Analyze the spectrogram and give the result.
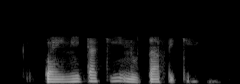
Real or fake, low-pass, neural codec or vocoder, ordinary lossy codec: fake; 3.6 kHz; codec, 44.1 kHz, 7.8 kbps, Pupu-Codec; MP3, 24 kbps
